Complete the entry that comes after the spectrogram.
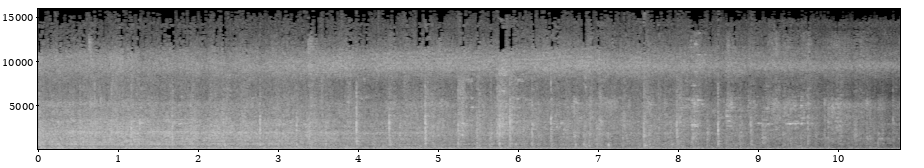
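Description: CN freight train passing close by: diesel locomotives with a deep steady engine sound, then freight cars rolling past, their wheels clicking sharply over the rail joints from about four seconds in. The sound eases slightly near the end.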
